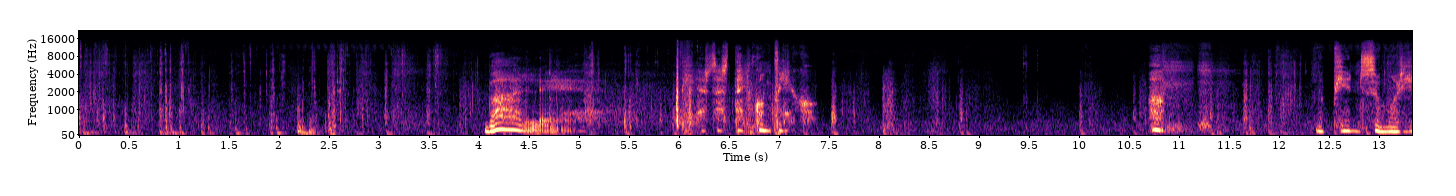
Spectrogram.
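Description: Footsteps walk across a wooden floor.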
